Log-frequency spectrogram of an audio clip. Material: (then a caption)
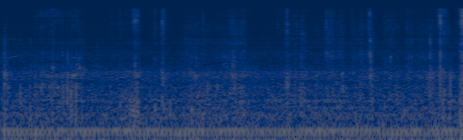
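Faux fur. An empty white boot with a fluffy faux-fur lined cuff is held while fingertips and nails rub and scratch the fur and upper. Soft, crackly scratching and rustling come in short bursts over a steady low hum.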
